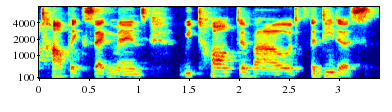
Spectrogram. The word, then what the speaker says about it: Adidas: about the fact that Adidas is actually not pronounced Adidas it's Adidas I I remember that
